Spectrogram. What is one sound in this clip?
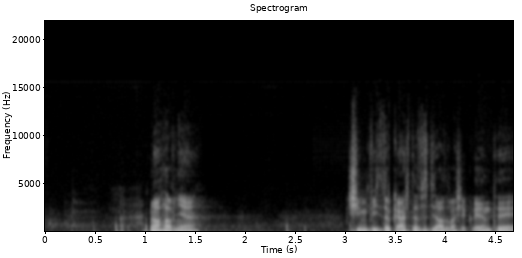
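A man speaks calmly into a microphone over loudspeakers.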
